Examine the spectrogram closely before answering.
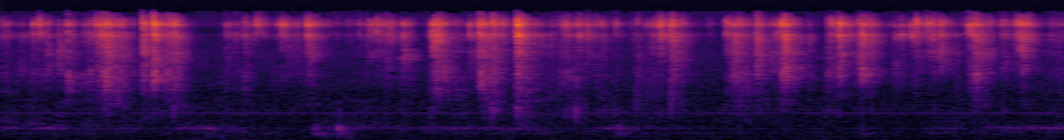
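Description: Plastic cling film crinkling and adhesive tape being pulled and wound around a cling-film-wrapped chicken roulade to seal it. It comes as a dozen or so short, irregular crinkling bursts.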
